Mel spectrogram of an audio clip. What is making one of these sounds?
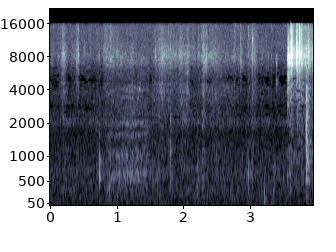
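A plastic stencil peels away with a soft crackle.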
